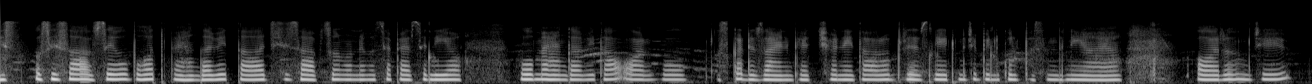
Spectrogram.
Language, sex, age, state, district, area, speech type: Urdu, female, 18-30, Uttar Pradesh, Gautam Buddha Nagar, rural, spontaneous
